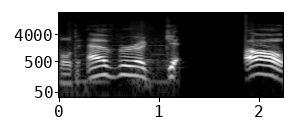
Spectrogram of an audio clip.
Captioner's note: stunned silence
